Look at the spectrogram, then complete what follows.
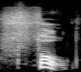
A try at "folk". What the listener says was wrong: You were trying to be really etymological about that. Folk. We do not pronounce the L.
